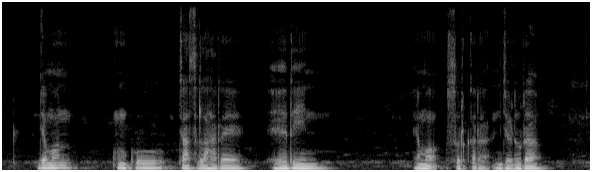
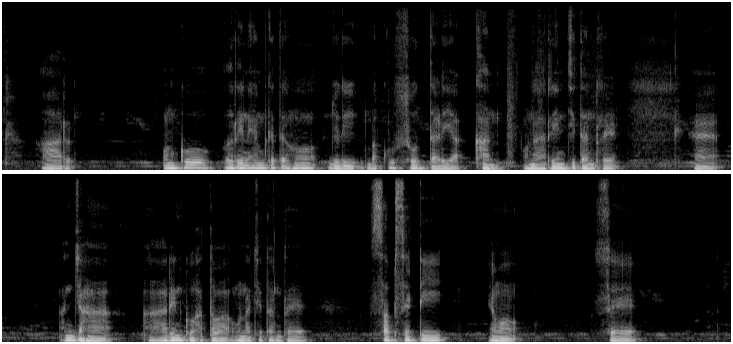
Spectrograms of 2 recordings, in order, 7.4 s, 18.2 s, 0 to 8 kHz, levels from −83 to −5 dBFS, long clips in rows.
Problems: none marked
